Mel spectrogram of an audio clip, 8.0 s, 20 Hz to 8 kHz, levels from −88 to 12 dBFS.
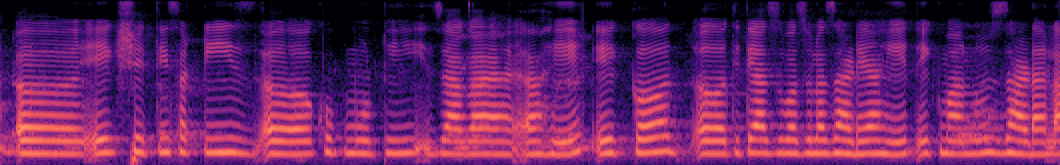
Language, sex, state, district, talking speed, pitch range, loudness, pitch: Marathi, female, Maharashtra, Aurangabad, 135 wpm, 230-250 Hz, -19 LUFS, 240 Hz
